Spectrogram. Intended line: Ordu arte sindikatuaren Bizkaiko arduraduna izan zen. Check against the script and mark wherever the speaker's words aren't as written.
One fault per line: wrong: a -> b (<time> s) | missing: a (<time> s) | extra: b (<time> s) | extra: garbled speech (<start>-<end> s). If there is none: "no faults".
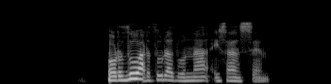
missing: arte sindikatuaren Bizkaiko (1.4 s)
